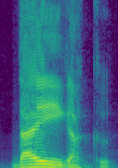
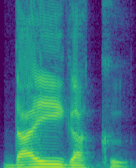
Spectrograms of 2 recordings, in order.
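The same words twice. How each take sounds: The two takes are said the same way.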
